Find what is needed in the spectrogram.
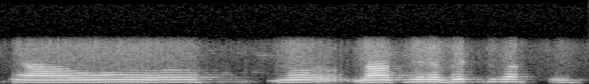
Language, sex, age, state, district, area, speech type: Kannada, female, 30-45, Karnataka, Udupi, rural, conversation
